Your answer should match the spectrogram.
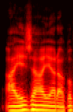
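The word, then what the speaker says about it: Isaiah: 영어로는 어떻게 발음할까요? 아이자야라고 발음해요. 히브리어는 이샤야후예요.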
